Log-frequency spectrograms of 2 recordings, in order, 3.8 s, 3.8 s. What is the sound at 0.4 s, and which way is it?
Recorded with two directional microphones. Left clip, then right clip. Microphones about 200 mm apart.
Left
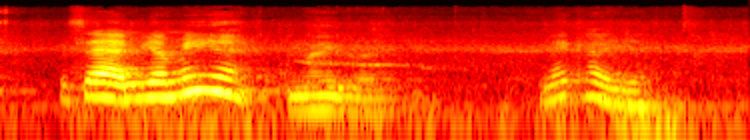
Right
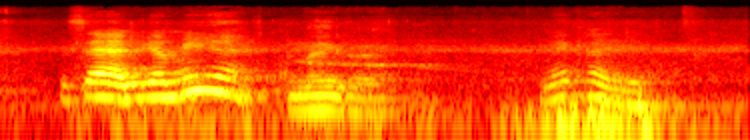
Speech, 25° left (ahead or behind).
